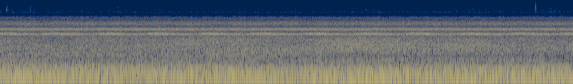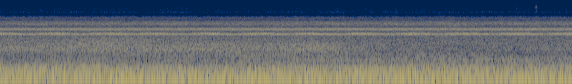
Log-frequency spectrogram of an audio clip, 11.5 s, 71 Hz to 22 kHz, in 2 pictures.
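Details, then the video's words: Crickets at midnight in Montana beside Interstate 94 give a steady, high, ringing trill that holds layered tones without pause. A constant low rumble of highway traffic lies underneath. "Midnight Montana Crickets"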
